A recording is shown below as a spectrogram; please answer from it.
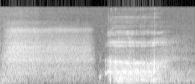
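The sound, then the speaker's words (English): Sniffing of a rose petal: a long, steady drawn-in breath through the nose, a brief break, then a second stronger sniff. Soft and airy, with no voices. “It's a very light sniff you got going there. There you go. Get a full breath.”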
